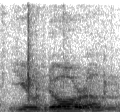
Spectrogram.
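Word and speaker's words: Iudaeorum: Jesus Nazarenus Rex Eudorum. Eudorum. Okay, So you get the L 200 is of Jews. silent now. Right. The L is silent, Eudorum. Now this is an I.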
